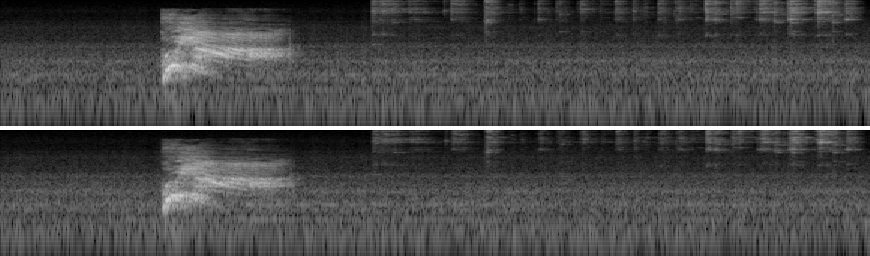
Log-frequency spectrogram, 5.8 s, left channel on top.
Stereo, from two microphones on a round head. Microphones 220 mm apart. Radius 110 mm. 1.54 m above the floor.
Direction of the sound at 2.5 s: 45° left (ahead or behind).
